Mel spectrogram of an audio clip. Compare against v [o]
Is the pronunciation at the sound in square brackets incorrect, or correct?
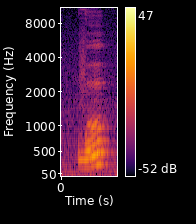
incorrect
